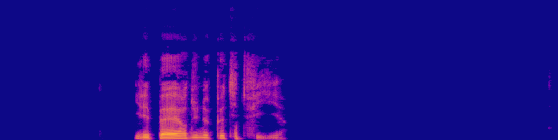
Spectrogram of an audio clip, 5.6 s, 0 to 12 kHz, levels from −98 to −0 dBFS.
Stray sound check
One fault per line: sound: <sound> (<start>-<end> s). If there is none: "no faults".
no faults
